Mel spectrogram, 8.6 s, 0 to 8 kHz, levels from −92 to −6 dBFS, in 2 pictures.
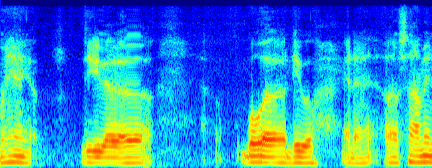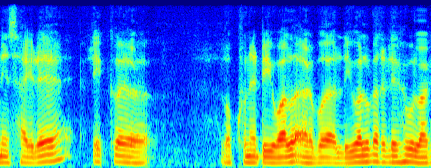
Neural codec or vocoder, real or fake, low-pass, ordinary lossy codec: codec, 16 kHz in and 24 kHz out, 0.6 kbps, FocalCodec, streaming, 2048 codes; fake; 7.2 kHz; none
